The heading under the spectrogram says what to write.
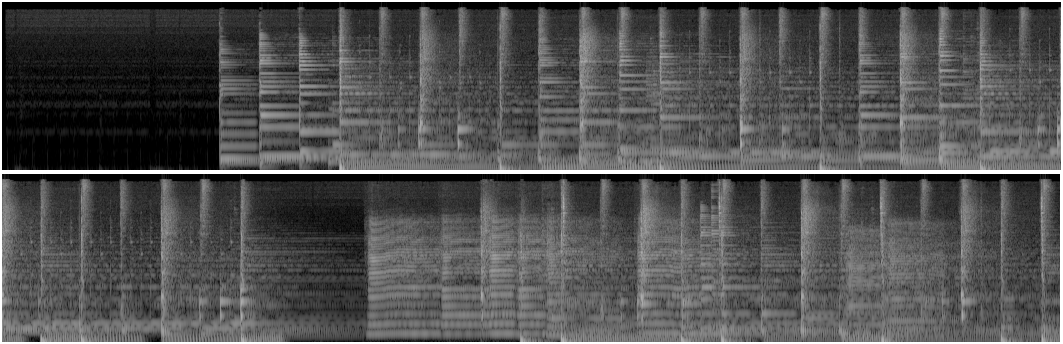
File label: Rumba Medley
